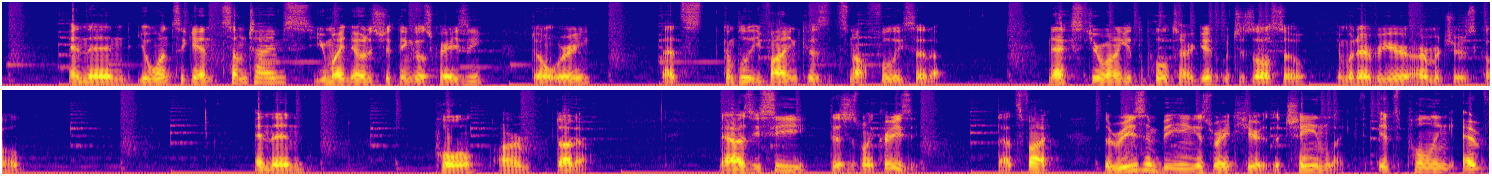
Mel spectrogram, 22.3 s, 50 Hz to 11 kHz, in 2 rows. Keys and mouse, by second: 0.5-2.5 drag, 7.3-9.1 drag, 9.3-10.3 middle drag, 12.7-14.7 drag, 14.7-16.7 middle drag.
